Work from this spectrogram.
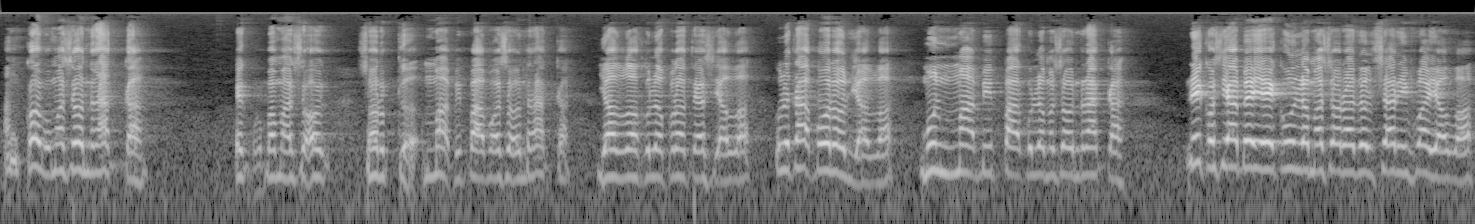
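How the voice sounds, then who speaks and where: A man voicing a young child who pleads tearfully to God in high, plaintive wails. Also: fairly even intonation, normal speed, pushed and bright, long reverb tail, a little hiss or hum, heavily acted. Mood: pleading. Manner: high plaintive wailing pleas.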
